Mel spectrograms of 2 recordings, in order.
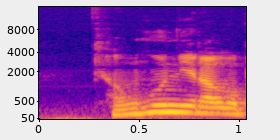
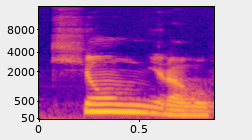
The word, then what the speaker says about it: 경훈: 그래서 실제로 외국인들하고 미팅을 하면 이름을 경훈이라고 발음하지 않고 그냥 키용이라고 불러줘요.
